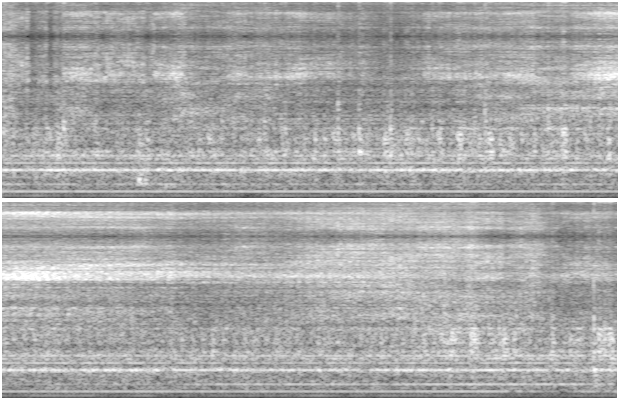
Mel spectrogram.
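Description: Drill press running steadily with a sandpaper drum bit, grinding the rough base edge of a split turkey feather held in a grinding jig, trimming it to a level, square edge for gluing to an arrow shaft. A scratchier sanding hiss rises about six seconds in and fades a second or so later.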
